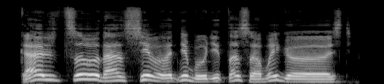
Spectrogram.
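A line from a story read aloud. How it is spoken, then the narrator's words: Adult, mocking. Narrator (Russian): один из взрослых вдруг говорил насмешливо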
